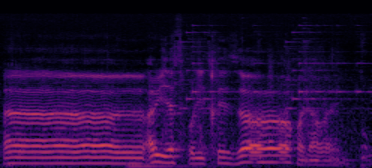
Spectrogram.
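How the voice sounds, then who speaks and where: A man's voice: mid-range voice, steady tone, slow, creaky, very noisy. A man giving casual gameplay commentary as a let's play host, thinking aloud and hesitating with many fillers. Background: game music.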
